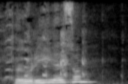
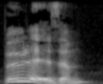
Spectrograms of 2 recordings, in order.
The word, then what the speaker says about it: Buddhism: So, Buddhism? – Just realize I said that wrong. Buddhism.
